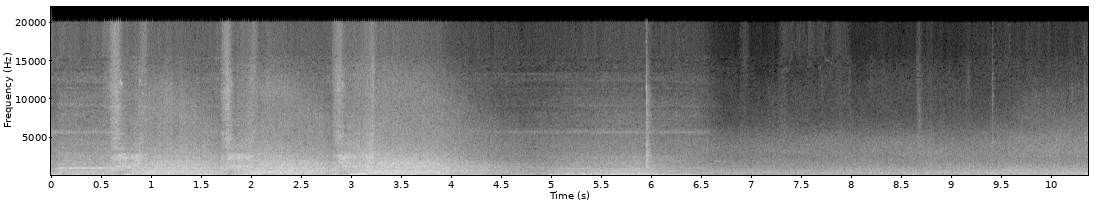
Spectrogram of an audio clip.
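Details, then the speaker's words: Big-block 460 V8 (swapped in) after idle mixture screws were corrected, about 15 inches vacuum at idle: a couple of revs, then an even, steady idle with no misses or knocks; air-fuel and idle good. "all right everything is good air fuel's good idle's good everything is good"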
